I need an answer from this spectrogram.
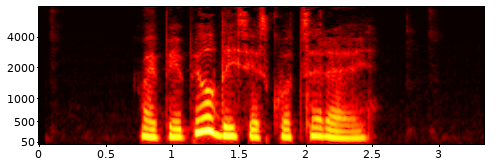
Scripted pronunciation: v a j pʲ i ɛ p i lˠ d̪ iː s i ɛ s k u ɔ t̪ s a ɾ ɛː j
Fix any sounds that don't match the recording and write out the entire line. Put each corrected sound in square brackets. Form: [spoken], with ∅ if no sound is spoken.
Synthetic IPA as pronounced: v a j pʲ i ɛ p i lˠ d̪ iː s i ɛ s k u ɔ t̪ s [ɛ] ɾ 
